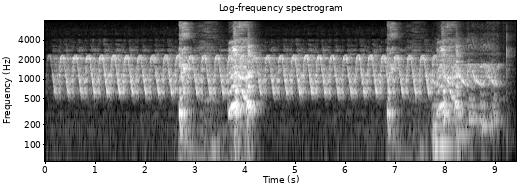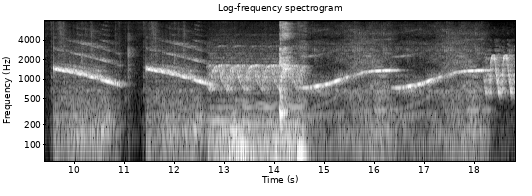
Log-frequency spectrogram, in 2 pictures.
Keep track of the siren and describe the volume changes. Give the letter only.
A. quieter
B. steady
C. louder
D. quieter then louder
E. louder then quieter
B.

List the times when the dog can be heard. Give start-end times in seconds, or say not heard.
not heard.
